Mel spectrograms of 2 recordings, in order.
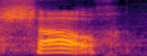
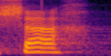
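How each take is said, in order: First: It is said with a Quebec French accent. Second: It is said with a European French accent. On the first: The speaker calls it wrong. "et pas char à la québécoise" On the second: The speaker calls it right. "à la française"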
